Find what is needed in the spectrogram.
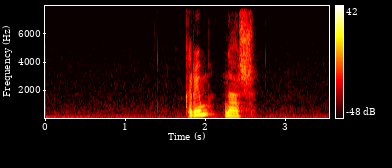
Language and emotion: Russian, neutral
